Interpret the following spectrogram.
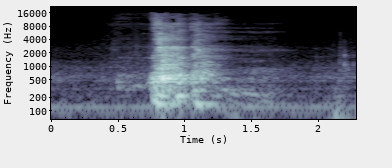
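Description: A man coughs once, loud and sudden, about a second in.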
